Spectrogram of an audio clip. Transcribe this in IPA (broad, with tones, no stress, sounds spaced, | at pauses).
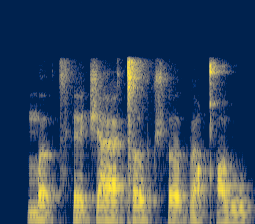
m əː˦ ʔ t͡sʰ e˦ t͡ʃ æː˦ ǀ əː˦ w t͡ʃʰ əː˦ p œ˨ qʰ uː˨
